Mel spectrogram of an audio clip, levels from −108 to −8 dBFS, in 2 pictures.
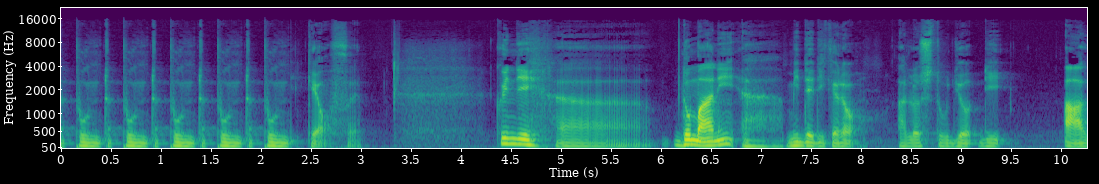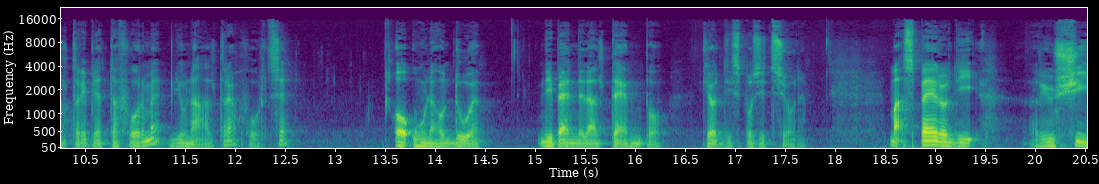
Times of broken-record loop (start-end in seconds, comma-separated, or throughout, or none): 0.00-2.30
